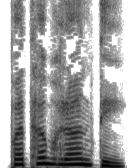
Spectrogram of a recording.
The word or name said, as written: ಪಥಭ್ರಾಂತ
